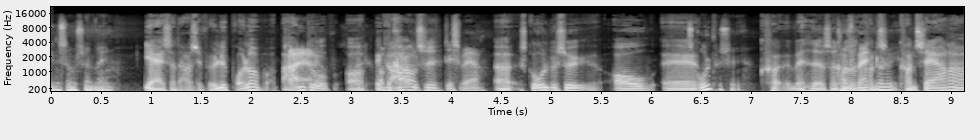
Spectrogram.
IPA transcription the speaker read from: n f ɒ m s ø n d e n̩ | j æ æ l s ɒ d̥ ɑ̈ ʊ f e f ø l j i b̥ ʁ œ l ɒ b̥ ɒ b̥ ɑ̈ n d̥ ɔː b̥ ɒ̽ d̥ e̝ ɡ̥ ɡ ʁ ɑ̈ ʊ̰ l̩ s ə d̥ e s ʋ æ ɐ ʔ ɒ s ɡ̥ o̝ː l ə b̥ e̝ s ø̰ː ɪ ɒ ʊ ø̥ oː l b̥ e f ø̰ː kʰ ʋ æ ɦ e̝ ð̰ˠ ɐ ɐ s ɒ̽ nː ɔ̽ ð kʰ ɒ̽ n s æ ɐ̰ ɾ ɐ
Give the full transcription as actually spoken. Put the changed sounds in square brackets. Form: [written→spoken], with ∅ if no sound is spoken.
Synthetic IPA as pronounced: n [f→s] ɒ m s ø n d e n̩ | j æ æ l s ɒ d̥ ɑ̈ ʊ [f→s] e f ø l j i b̥ ʁ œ l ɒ b̥ ɒ b̥ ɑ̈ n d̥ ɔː b̥ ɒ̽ [d̥→b̥] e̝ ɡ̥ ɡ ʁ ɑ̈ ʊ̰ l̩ s ə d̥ e s ʋ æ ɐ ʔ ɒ s ɡ̥ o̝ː l ə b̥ e̝ s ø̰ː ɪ ɒ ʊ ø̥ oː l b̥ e [f→s] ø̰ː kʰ ʋ æ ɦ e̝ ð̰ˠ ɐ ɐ s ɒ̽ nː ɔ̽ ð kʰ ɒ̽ n s æ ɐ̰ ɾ ɐ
